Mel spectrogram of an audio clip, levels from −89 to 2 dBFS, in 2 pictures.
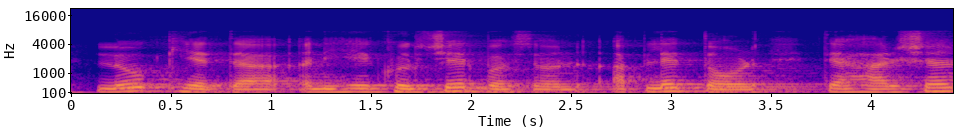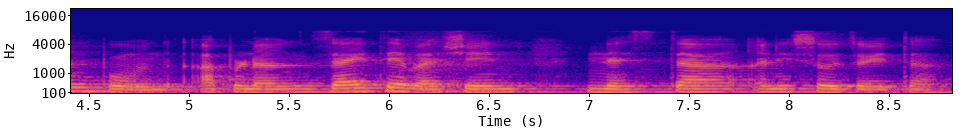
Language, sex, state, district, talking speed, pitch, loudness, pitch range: Konkani, male, Goa, North and South Goa, 120 wpm, 140 Hz, -27 LUFS, 130-145 Hz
